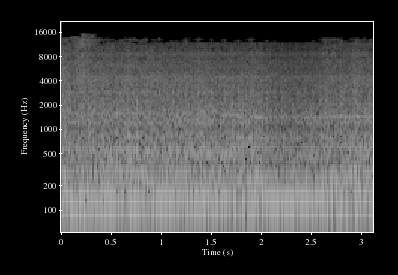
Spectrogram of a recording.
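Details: A steady low vehicle engine rumble idles throughout with no animal voices.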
